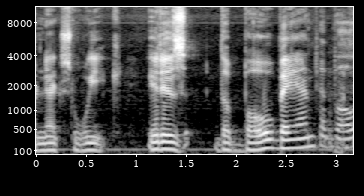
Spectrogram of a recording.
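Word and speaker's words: Beaux Band: Before I let you go, I want to make sure I get the pronunciation correct for next week. It is the Beau Band?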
